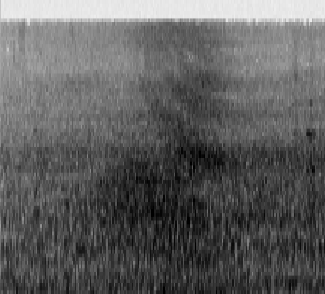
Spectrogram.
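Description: A motor vehicle passing by: its rumble and road noise swell to a peak about two seconds in, then fade.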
